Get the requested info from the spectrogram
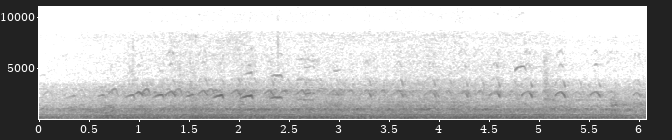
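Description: Pigeon guillemot calling, a rapid series of short, thin, high whistled notes, about three or four a second, over a steady background hiss.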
